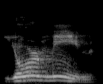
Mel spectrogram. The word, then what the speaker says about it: Yermin: And he said, "You're mean," like pointed like you are mean. So that's how we're saying it.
